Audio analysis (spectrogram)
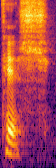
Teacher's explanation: But in Yiddish, aspiration is supposed to be disallowed.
